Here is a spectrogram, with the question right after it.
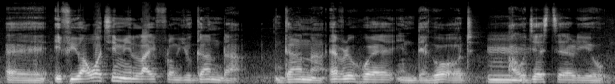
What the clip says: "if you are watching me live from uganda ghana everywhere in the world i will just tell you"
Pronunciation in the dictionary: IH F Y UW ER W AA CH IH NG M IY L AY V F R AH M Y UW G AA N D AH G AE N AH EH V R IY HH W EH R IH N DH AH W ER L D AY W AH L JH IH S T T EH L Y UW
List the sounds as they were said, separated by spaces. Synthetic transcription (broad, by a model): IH F Y UW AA W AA CH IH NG M IY L AY F R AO M Y UW G AA N D AH G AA N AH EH V R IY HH W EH IH N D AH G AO D AY W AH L JH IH S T T EH L Y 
